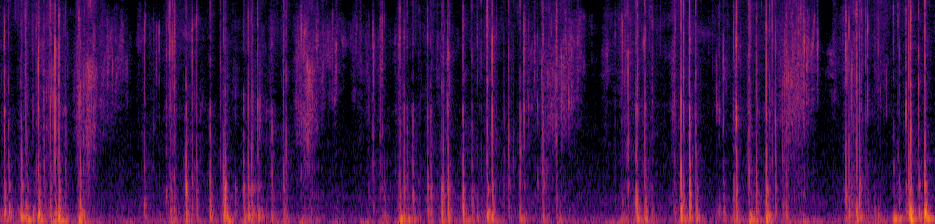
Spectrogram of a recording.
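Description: A purple gel grid cushion made of hyper-elastic polymer is stretched and squeezed by both hands. It gives a steady run of soft, low squishy crackles and creaks with bright crinkly edges. The sound swells and fades in waves as the grid is worked.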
